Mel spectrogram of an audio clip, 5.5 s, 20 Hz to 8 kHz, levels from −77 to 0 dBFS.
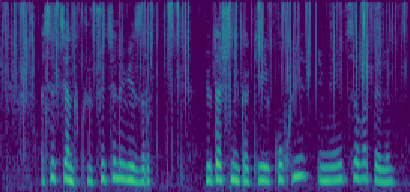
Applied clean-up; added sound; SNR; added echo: none; Crumpling, crinkling; 10 dB; none.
